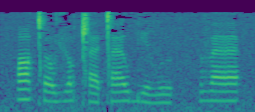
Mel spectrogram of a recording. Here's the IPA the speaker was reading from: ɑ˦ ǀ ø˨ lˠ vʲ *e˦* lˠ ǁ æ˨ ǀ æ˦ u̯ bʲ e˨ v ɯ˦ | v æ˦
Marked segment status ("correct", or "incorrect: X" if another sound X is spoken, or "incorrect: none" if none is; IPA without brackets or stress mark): correct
